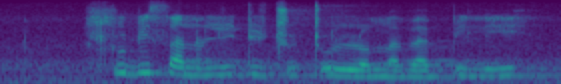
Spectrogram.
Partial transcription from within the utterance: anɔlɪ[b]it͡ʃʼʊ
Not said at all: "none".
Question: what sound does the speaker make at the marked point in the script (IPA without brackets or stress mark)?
d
